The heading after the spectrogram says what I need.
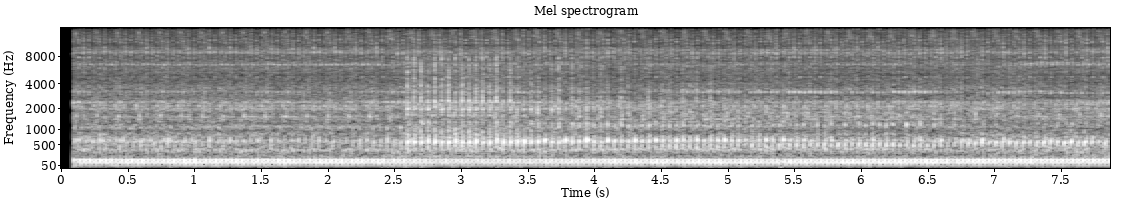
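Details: Audi A4 B7, warm idle, no fault codes: a loud, fast, even flapping tick, about three per second, over the engine; source not located, owner suspects a loose timing belt tensioner.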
